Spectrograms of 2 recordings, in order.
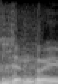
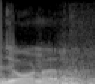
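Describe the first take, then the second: First: It is read as spelled, with a short 'jun' start. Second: It starts with 'jon' and ends in a short 'ruh'. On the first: It is read straight from the spelling. "Spelling अगर आप लोग पढ़ेंगे तो जनरे ही पढ़ेंगे" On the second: Some people say it this way. "कुछ लोग बोलते हैं जॉनर"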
